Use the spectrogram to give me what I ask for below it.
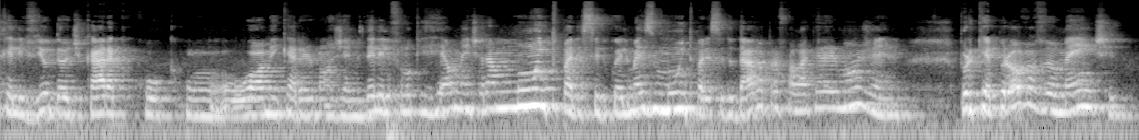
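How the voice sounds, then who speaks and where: A woman's voice: medium pitch, a little mellow. A woman with a Brazilian Portuguese accent giving a spiritist lecture, telling a story conversationally and repeating phrases for emphasis. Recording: roomy echo.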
